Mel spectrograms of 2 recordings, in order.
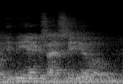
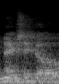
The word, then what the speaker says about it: Mexico: is the word Mexico m-e-x-i-c-o the common English pronunciation is like the X example Mexico but in Mexico or other Spanish-speaking countries you might hear it pronounced with this H sound and that would be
